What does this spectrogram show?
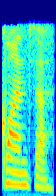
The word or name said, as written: Kwanzaa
